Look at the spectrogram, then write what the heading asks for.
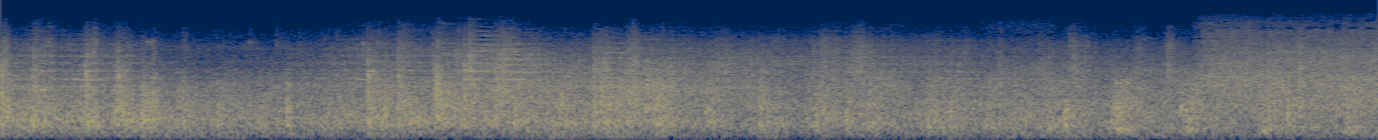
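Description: Train running on rails as a sound effect: a steady, dense rumble with a continuous clickety-clack of wheels, even in loudness throughout and with no voices.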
